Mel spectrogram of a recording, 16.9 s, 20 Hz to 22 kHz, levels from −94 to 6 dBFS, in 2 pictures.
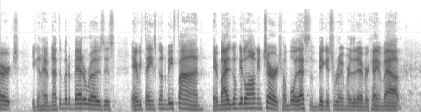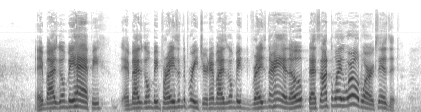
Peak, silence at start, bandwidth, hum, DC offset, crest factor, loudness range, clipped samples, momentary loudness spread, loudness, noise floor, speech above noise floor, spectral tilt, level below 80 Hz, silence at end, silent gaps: -4 dBFS; 0 s; 15 kHz; none; under 0.1%; 22 dB; 6 LU; under 0.1%; 12 LU; -25 LUFS; -59 dBFS; 33 dB; -4.5 dB/octave; -60 dBFS; 0.55 s; none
